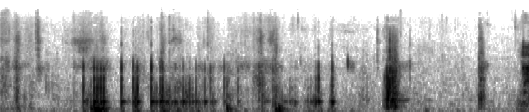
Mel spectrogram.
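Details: Seven-week-old white Großspitz puppies play roughly together indoors, producing nasal, tonal grumbling growls in short repeated bursts with scrabbling paws and chewing noises. A woman speaks gently in German between the sounds.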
